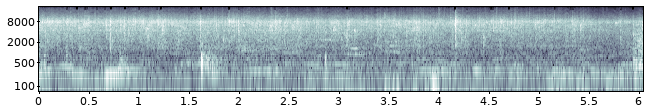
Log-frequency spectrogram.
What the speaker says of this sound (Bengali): লাস্ট যে কাজটা করব সেটা পেঁয়াজ আর মরিচ দিয়ে একটু, যেহেতু ডাল বাগার তো দিতেই হবে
